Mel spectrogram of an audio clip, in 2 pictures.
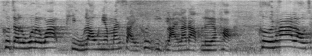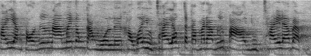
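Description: High, bright saleswoman in echoey room. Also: quick pace, hardly any pauses. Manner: polite, persuasive, talks directly to viewers. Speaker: live-stream seller, brand owner. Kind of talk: live online sales pitch, chatty. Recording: echoey room with faint background noise.

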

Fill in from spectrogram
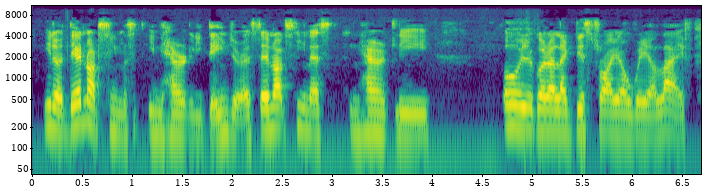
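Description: Animated woman guest on a dull line. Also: fairly low pitch, no echo. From Malaysia. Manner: animated, emphatic, frequent fillers. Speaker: podcast guest. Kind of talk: casual interview talk.

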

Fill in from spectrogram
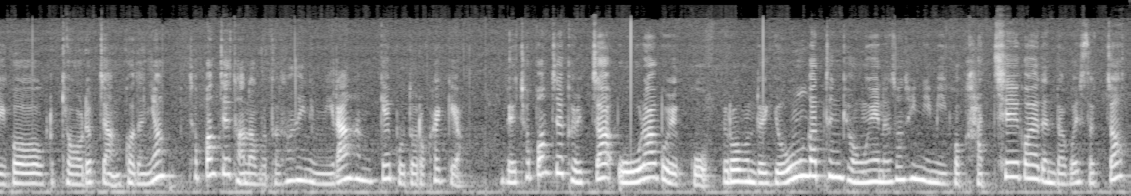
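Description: A woman teacher giving a recorded lesson, patiently asking the class questions, answering them herself and counting beats aloud slowly. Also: mid-range voice, dark tone, husky, highs cut off. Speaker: Japanese teacher. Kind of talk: recorded school lesson explanation.

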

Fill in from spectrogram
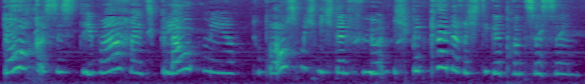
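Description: A woman's voice: very high-pitched, a little slow. A woman voicing an earnest young girl in a puppet theater play, talking in a pleading way.

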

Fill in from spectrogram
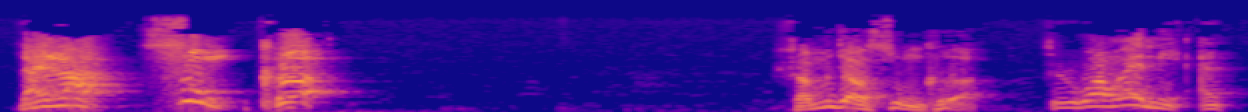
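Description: A man, as a dramatic storyteller, voicing a stubborn, blustering bandit chieftain with a gravelly voice. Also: sits high, big pitch swings, takes it slowly, a bit bright, voice pushed up, full character voice. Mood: defiant. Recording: slightly dull, lo-fi audio.

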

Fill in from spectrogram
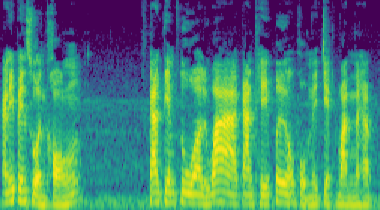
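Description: Bright, forceful man chatting casually. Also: fairly high pitch, fairly quick. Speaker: amateur runner hosting a running vlog. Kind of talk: casual talk to camera about personal routine.

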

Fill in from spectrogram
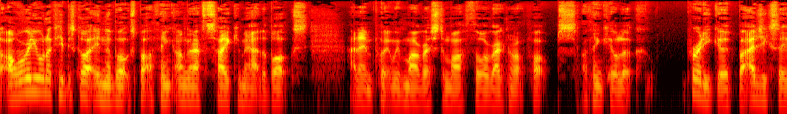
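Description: A man with a mid-range voice reviews a collectible figure at home, speaking casually from behind the camera in a rambling way and correcting himself as he goes. He's a toy reviewer in a room lined with toy shelves. The recording is clean studio sound with no room noise.

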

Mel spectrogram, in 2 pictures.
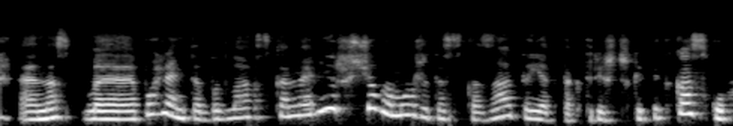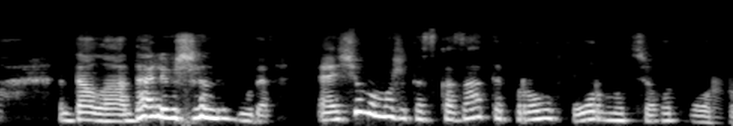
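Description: A woman's voice: mid-range voice, a little mellow. A woman teaching a poetry lesson, prompting her students with questions and coaxing them to answer. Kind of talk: literature lesson.

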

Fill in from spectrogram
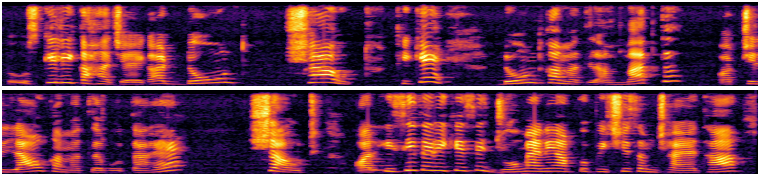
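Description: Bright-voiced woman teaching English phrases. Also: fairly high pitch. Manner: explains Hindi phrases in English, checks with frequent "ठीक है?"; slow, drawn-out example sentences. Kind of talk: classroom-style lesson to children.

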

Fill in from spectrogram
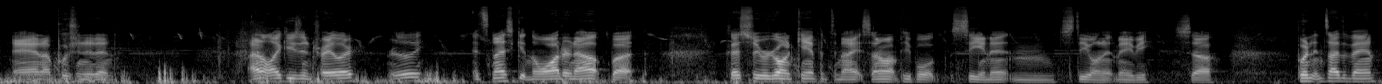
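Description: A young man talks in a relaxed, rambling vlog voice, filming himself on a phone held at arm's length. His pitch sits in an ordinary middle range. A faint hum of outdoor noise sits under his voice. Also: moderate pace, long pauses. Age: young adult. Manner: laid-back, rambling, easygoing. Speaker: vlogger. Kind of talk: casual vlog narration. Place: outdoors and at home, handheld. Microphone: phone camera at arm's length.

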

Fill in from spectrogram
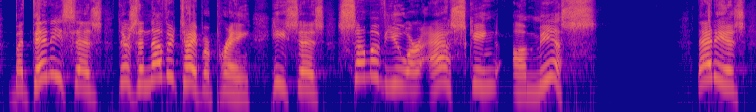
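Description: A middle-aged male pastor preaching a sermon in a notably high, smooth and resonant voice. He leans hard on key words, jumping from loud to quiet. The sound is dry and close. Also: no echo. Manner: emphatic preaching with sharp swings in loudness.

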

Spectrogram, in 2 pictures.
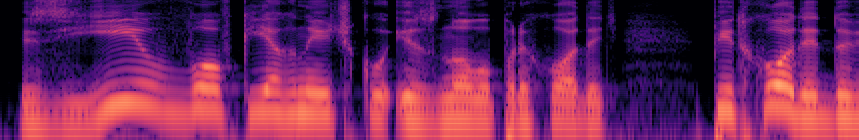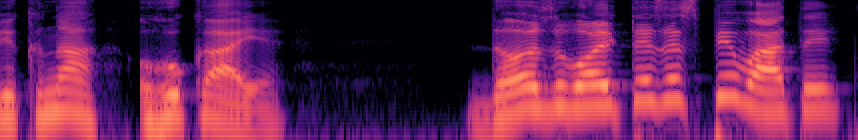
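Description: An actress with a Ukrainian accent, reading a folk fairy tale aloud in an expressive, dramatic way. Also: female voice, on the low side, clear, resonant tone, no room sound, studio quality. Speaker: actress narrator. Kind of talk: storybook reading.

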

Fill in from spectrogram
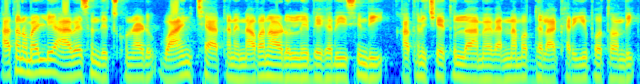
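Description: Male audiobook narrator, low-pitched, calm and measured. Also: smooth. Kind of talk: storytelling narration.

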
